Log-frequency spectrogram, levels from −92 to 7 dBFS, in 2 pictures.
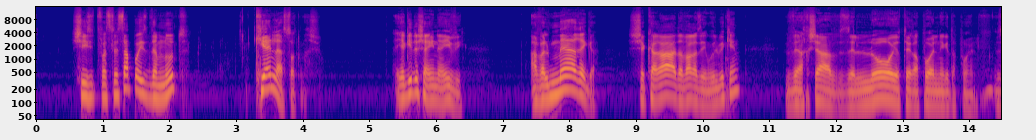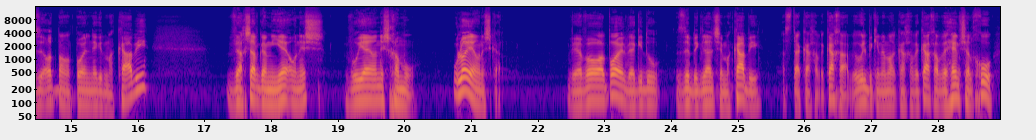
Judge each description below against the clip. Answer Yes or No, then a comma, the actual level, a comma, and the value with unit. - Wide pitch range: Yes, wide, 6.0 semitones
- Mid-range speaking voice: No, low, 110 Hz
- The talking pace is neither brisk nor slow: Yes, average, 120 wpm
